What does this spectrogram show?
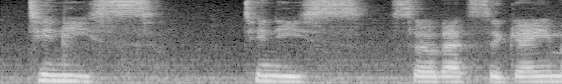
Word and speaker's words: tennis: I would think English, but it's tennis. Tennis. So that's the game of tennis, or, for example, tennis shoes. You do pronounce the S there, tennis.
